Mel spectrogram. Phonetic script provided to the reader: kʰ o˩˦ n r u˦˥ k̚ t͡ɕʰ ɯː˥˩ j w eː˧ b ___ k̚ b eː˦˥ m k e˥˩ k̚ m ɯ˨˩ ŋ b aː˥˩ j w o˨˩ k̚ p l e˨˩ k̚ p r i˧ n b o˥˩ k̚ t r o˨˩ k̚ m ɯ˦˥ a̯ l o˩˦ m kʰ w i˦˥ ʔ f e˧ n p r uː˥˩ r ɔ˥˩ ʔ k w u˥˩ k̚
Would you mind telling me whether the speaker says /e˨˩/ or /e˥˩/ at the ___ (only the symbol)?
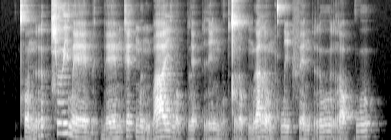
e˨˩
